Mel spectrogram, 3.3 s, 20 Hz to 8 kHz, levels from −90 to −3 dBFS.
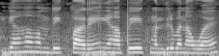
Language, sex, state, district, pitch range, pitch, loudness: Hindi, male, Rajasthan, Jaipur, 220-235 Hz, 230 Hz, -18 LUFS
